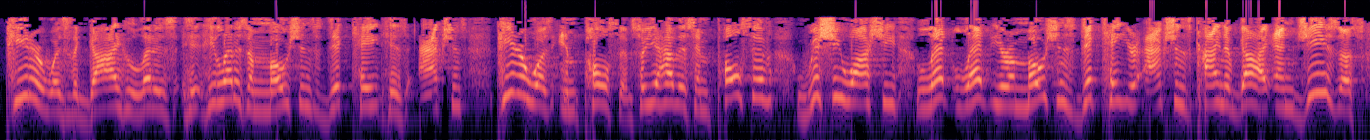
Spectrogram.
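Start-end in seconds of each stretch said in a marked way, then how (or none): none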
